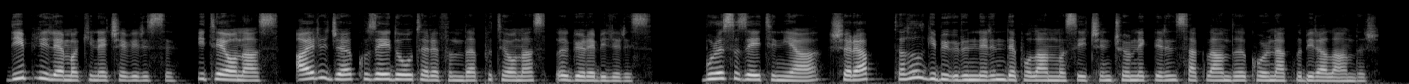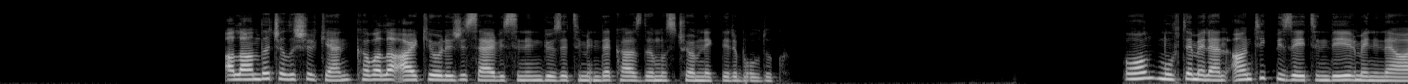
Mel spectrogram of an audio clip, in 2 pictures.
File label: turkish, Sesli rehberli tur; Πιθεώνας; Pitheonas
